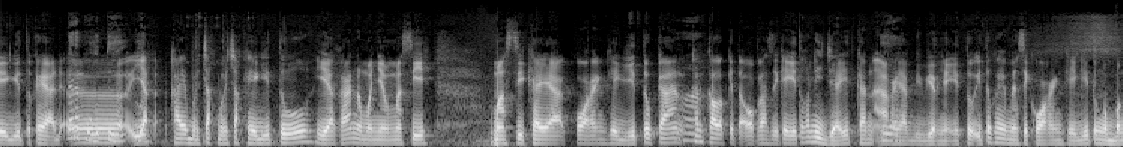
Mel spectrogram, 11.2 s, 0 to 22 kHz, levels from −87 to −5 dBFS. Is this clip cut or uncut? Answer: uncut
